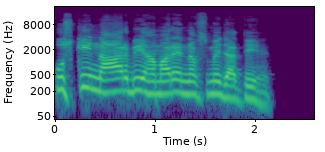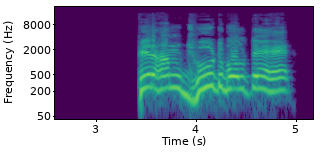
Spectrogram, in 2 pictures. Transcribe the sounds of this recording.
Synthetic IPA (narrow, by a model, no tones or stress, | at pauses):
ʊskinaːɾbʱiɦɐmaːɾenɐfsmẽd͡ʒaːt̪iɦɛ̰ː | fɪɾɦɐmd͡ʒʱuːʈboːlt̪eɦɛ̃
